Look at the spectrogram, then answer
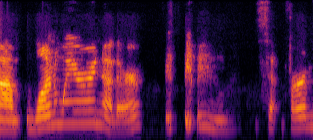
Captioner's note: clears throat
